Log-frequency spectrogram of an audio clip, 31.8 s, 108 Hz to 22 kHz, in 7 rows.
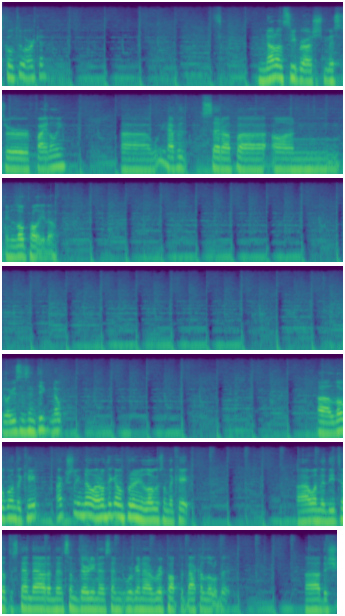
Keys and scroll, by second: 9.5 space, 30.1 space.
